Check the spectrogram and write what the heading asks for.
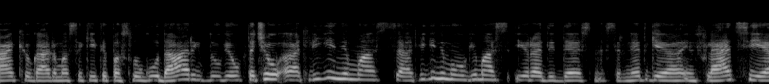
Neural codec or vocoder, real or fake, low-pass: none; real; 7.2 kHz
